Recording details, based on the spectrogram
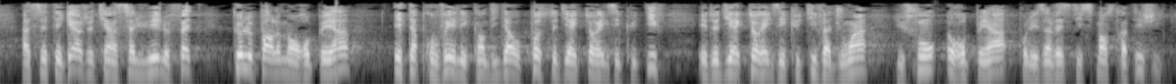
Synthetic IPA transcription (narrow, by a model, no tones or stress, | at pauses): asɛt̪eɡaʁʒət̪jɛ̃asalyeləfɛt̪ | kələpaʁləmɑ̃øʁɔpeɛ̃ | ɛt̪apχuvelekɑ̃d̪id̪aopɔst̪əd̪iʁɛk̚t̪œʁɛɡzekʲyt̪if | ed̪əd̪iʁɛk̚t̪œʁɛɡzekʲyt̪ifaʒwɛ̃d̪̥yfɔ̃øʁɔpeɛ̃puʁlezɛ̃vɛst̪ismɑ̃st̪χat̪eʒik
